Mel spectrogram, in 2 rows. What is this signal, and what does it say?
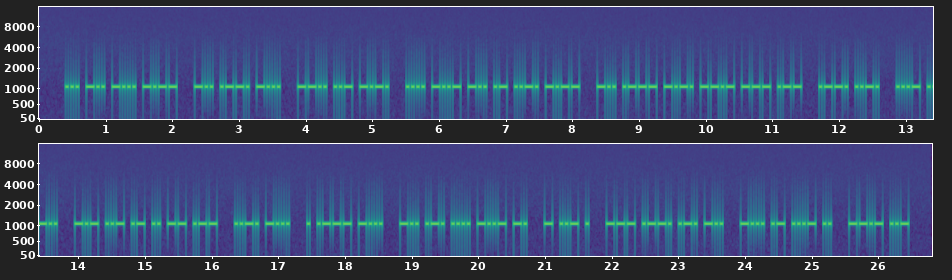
Morse code, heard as a keyed tone, machine-sent, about 31 wpm, 1080 Hz. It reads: SDBY DPB ZUC HXDAFY DJCQOW PF VL KUAIMW FB EJB DRHXN TUE OPRD BAVI QU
